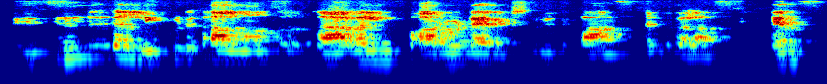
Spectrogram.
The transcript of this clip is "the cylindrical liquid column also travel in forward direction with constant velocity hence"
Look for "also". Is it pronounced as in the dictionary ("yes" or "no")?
no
